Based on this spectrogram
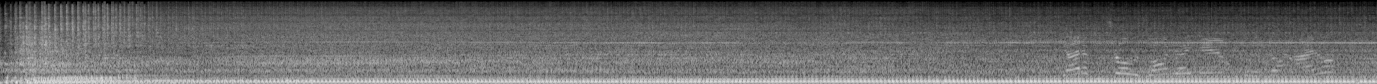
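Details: Briggs and Stratton 12,500 Elite series generator, 10W30 oil, about 85°F ambient, restarted with choke pushed back in: catches after brief crank and settles into a steady, even low drone, no stumbles; normal running after start.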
